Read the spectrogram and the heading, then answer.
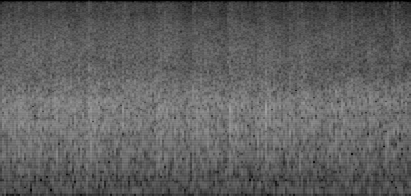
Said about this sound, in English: Please give her a big round of applause.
